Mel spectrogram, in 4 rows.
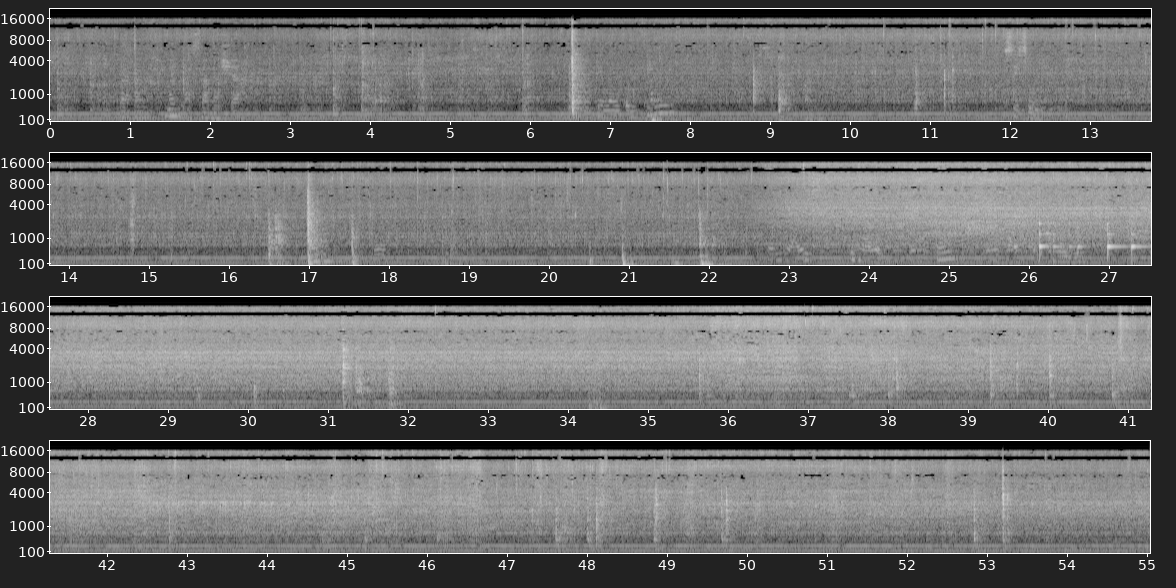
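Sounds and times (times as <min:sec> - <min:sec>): food sizzling in frying pan: 0:00.0 - 0:55.0
wooden spatulas knocking pan: 0:26.1 - 0:27.7.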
